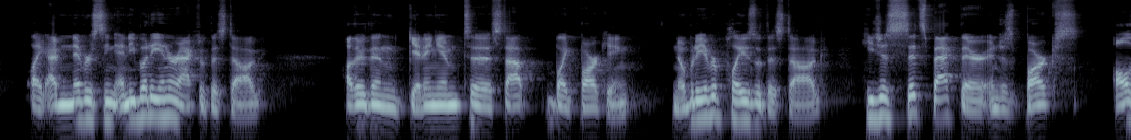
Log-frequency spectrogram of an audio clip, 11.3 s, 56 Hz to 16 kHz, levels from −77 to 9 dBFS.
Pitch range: 110-145 Hz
